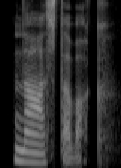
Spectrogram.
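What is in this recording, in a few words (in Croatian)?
"nastavak", Hrvatski; mreznik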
